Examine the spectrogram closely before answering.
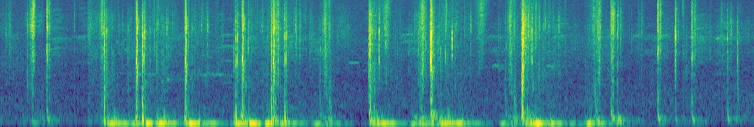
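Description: Soft thumps sound as a figure climbs up a wall.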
